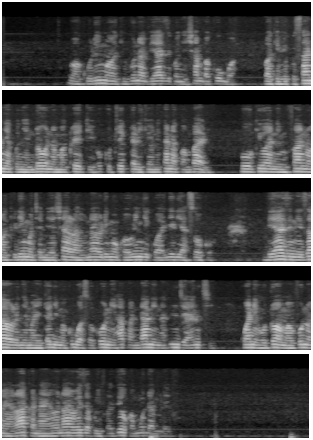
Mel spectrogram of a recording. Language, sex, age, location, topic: Swahili, male, 18-24, Dar es Salaam, agriculture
